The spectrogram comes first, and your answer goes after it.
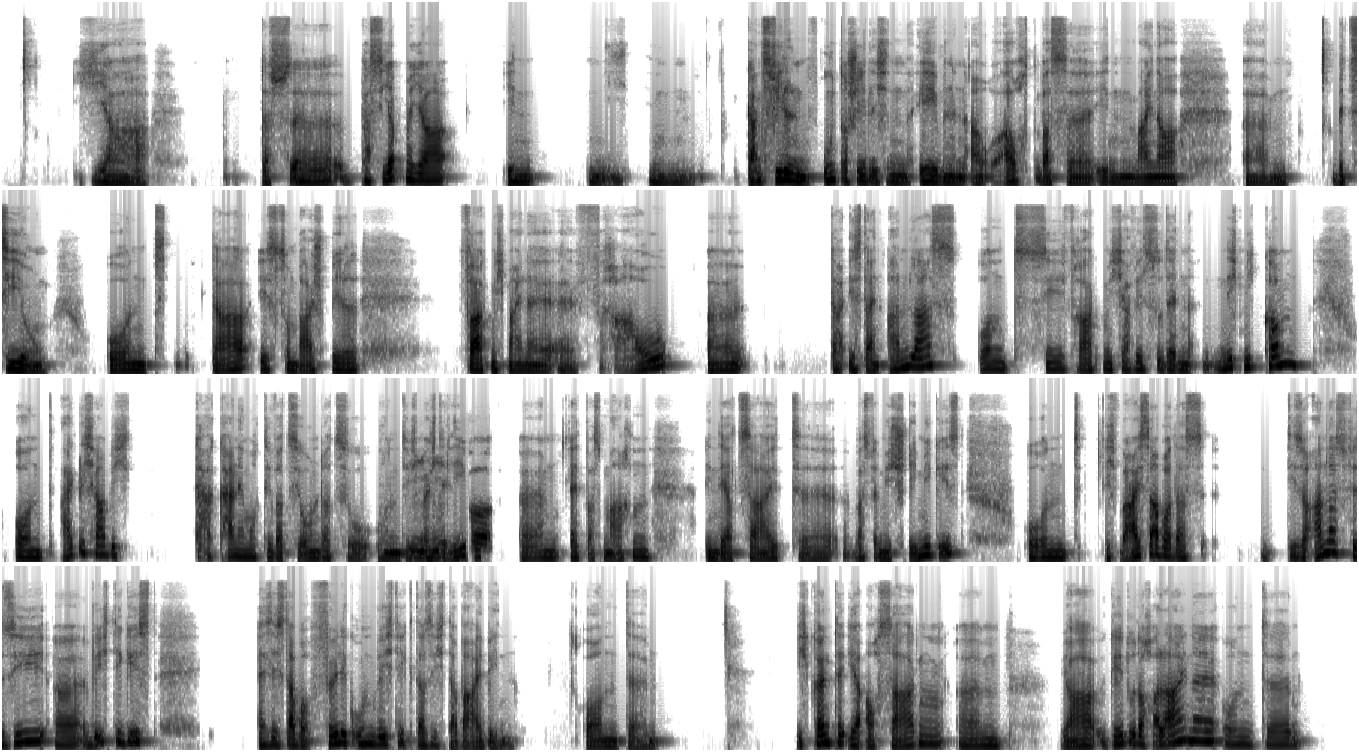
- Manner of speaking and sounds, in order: other background noise
- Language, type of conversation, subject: German, advice, Wie kann ich innere Motivation finden, statt mich nur von äußeren Anreizen leiten zu lassen?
